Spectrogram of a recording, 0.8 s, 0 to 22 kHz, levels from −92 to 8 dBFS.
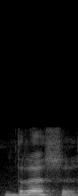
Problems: low volume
